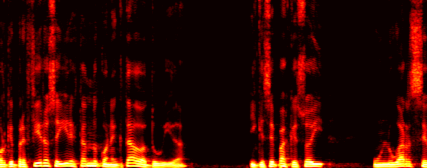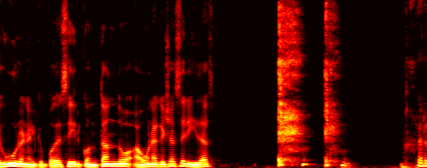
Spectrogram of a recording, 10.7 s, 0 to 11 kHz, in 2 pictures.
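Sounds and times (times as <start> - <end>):
speech: 0.0 - 2.4, 3.1 - 8.1
woman coughing: 8.8 - 9.8.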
